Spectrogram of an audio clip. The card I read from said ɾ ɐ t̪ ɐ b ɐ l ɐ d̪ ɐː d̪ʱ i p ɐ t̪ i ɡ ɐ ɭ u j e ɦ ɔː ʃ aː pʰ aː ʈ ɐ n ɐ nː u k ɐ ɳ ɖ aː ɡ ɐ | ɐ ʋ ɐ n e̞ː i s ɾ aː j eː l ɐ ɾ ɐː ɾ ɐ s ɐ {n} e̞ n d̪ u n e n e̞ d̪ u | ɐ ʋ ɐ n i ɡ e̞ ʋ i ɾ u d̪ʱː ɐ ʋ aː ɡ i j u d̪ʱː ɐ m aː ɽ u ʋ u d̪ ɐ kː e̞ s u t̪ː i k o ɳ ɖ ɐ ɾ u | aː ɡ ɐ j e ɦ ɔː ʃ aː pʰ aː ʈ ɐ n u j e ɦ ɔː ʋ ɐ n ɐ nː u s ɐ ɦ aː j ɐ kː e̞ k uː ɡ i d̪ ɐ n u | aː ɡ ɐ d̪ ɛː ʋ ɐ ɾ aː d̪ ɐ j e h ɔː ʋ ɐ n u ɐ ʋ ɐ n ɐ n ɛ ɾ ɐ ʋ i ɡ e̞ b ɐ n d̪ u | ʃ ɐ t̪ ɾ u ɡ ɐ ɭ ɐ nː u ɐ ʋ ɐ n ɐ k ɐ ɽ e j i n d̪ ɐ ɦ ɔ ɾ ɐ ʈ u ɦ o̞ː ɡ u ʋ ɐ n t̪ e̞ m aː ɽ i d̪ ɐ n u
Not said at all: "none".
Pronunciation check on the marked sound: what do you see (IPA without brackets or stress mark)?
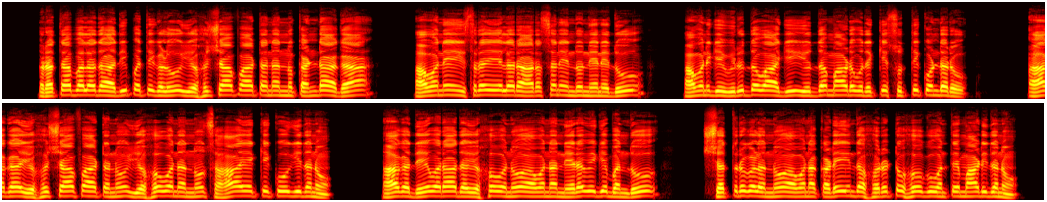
n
